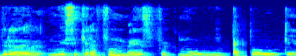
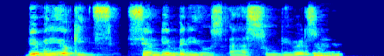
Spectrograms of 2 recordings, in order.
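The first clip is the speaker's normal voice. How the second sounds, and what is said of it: Radio announcer voice. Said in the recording (Spanish): “voz de locutor, hermosa”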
